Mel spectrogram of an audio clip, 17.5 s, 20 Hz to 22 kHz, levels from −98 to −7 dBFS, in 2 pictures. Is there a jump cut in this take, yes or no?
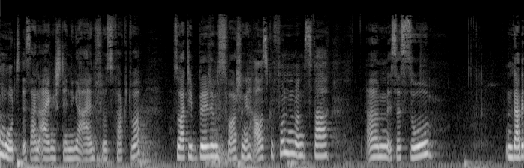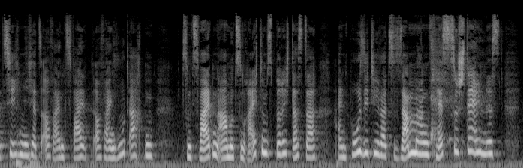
no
